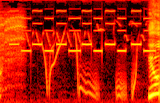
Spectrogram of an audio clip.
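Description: Cartoon metal detector beeping in short high electronic pips, about four a second, mixed with falling swooping tones: the sign that it has found metal buried in the ground.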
